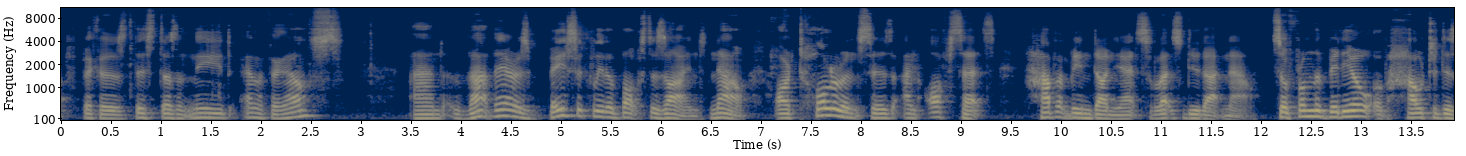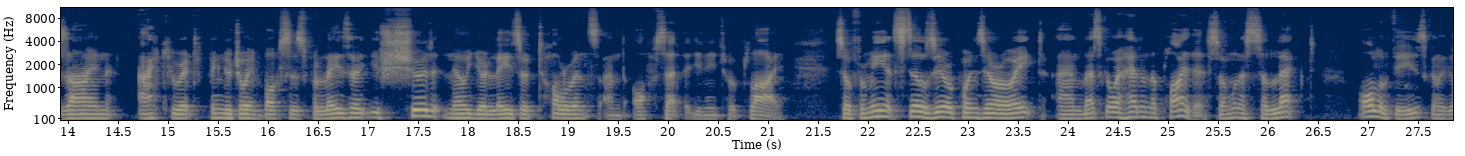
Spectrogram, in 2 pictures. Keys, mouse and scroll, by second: 1.5 a, 3.0 f, 3.6 Tab, 3.8 scroll down 1, 4.7 middle click, 5.7 scroll up 1, 9.3 shift+middle click, 20.1 Return, 20.3 middle click, 21.9 scroll down 1, 22.6 scroll up 1, 26.3 scroll up 1, 26.4 shift+click, 27.1 shift+click.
